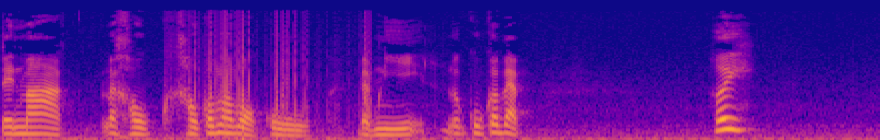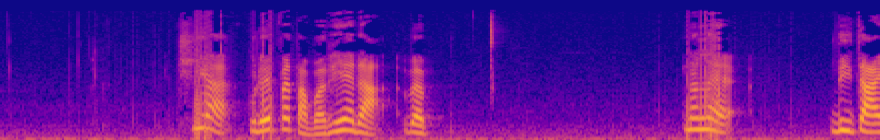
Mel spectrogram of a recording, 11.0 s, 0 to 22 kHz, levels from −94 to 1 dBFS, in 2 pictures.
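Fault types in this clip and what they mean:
processor overload crackle: The processor missed run after run of very short buffers, under a millisecond each, and stale audio filled each gap, so gritty crackle tears through the speech three times.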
